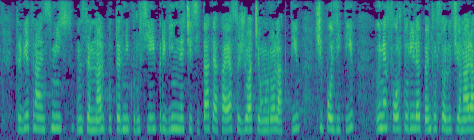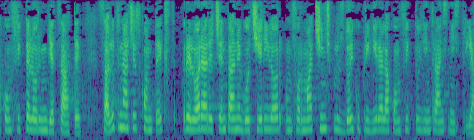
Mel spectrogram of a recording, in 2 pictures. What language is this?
Romanian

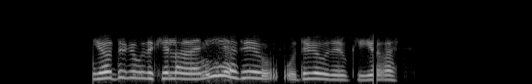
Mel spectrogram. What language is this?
Dogri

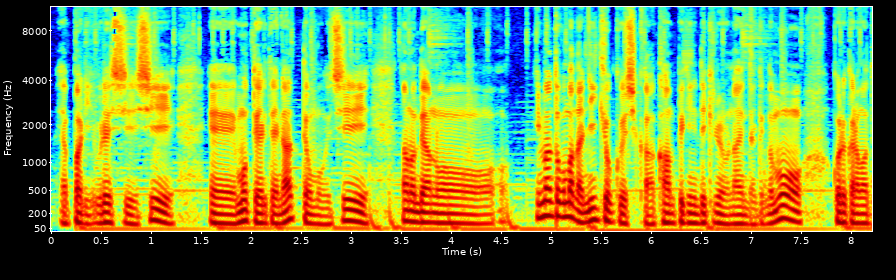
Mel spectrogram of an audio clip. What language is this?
Japanese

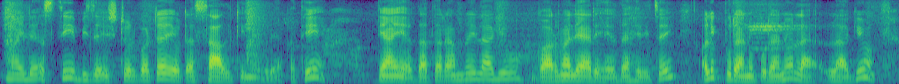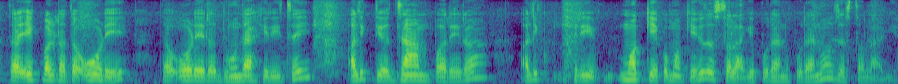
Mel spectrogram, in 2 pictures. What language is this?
Nepali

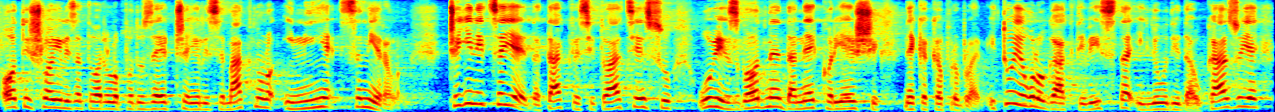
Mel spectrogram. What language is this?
Croatian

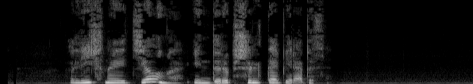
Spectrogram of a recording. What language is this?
Bashkir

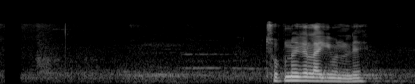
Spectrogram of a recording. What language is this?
Nepali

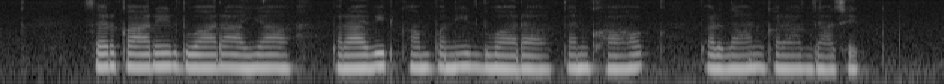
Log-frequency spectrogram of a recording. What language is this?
Magahi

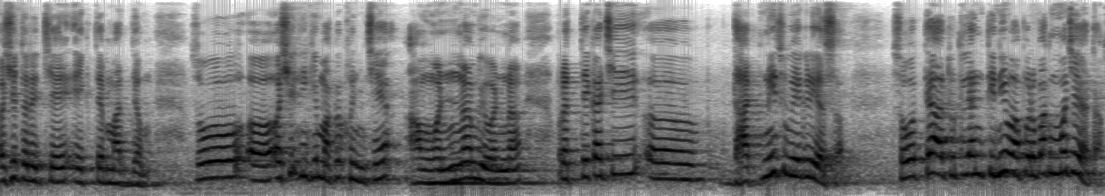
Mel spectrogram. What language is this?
Konkani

